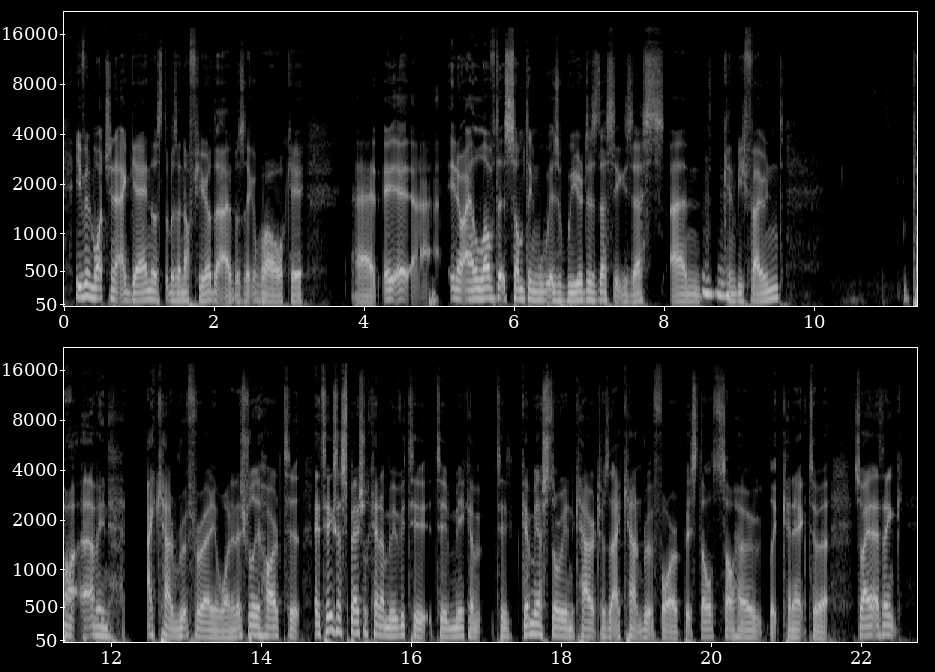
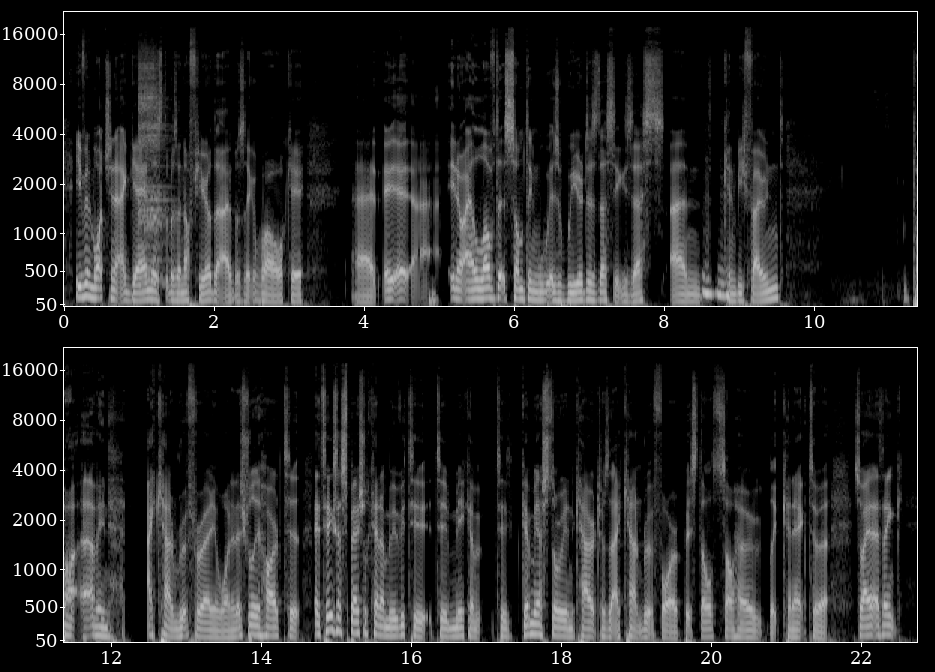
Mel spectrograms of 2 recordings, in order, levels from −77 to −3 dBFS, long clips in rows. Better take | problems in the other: first | alarm; noticeable; at 1 s; peak 3 dB below the speech

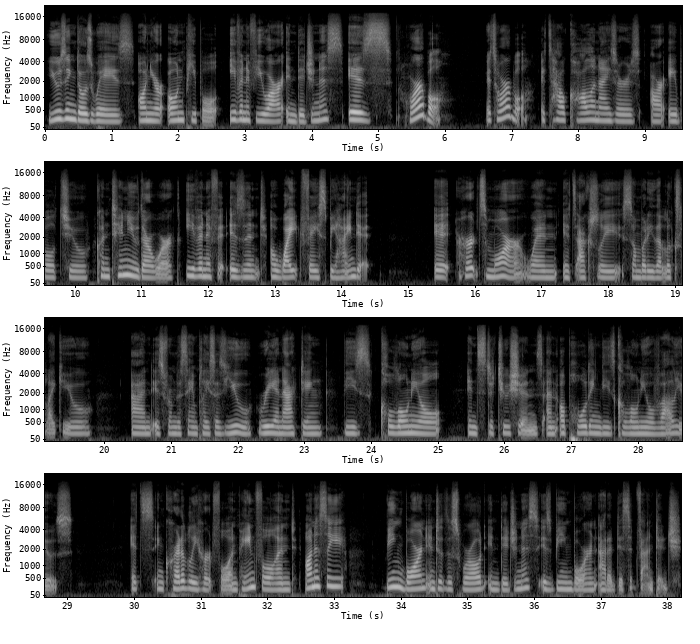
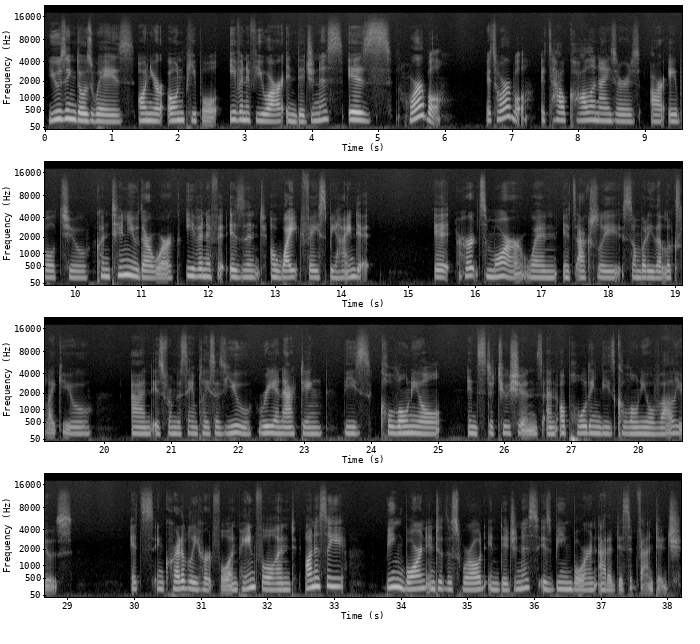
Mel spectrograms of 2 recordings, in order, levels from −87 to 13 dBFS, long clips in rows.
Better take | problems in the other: first | hiss; faint; throughout; 25 dB below the speech

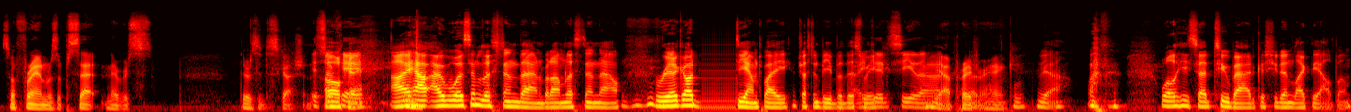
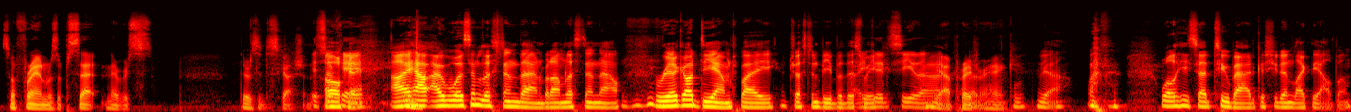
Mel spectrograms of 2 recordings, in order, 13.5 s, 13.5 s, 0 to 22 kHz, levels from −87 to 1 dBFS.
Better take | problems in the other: second | audio freezing; at 7 s

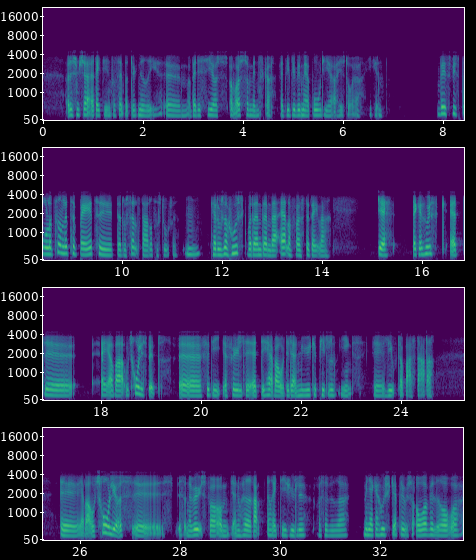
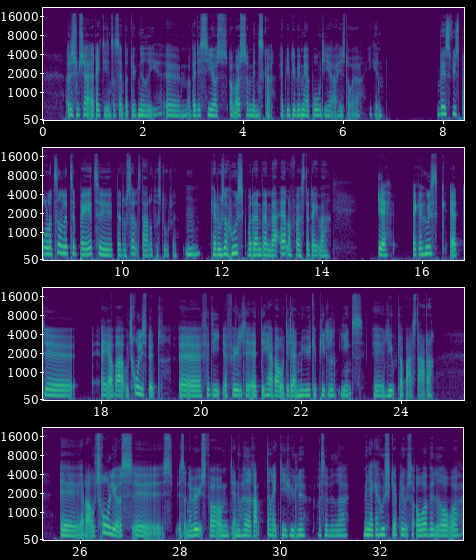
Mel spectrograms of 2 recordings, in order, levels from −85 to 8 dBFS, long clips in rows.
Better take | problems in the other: second | phone-call audio

